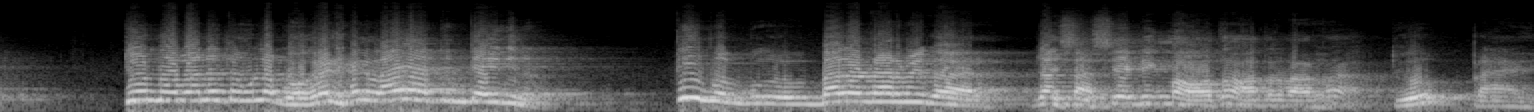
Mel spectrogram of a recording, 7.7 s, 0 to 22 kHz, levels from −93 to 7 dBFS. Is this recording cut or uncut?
uncut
